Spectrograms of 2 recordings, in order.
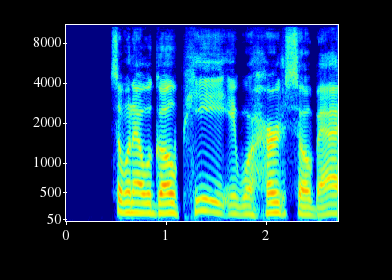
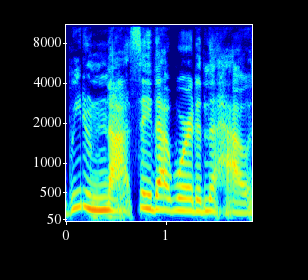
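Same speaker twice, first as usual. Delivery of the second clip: higher, louder mock scold; scolding mom; 6 semitones higher, 5 dB louder than usual. Mom scolding son about a word, mock stern. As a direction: play the strict mom laying down a rule.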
